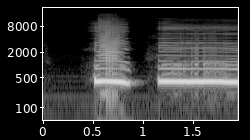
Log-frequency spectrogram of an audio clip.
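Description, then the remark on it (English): A voice imitates a train whistle with two steady, mid-pitched hoots: a short, slightly falling one, a brief pause, then a longer held note that sustains to the end. “I want to hear a choo-choo sound. Does anyone do a choo-choo imitation?”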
